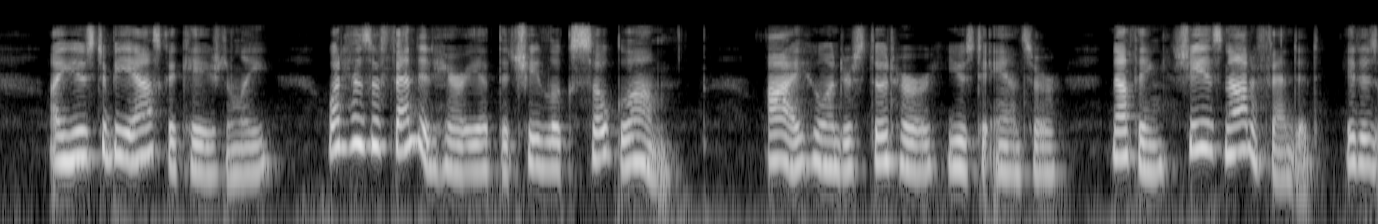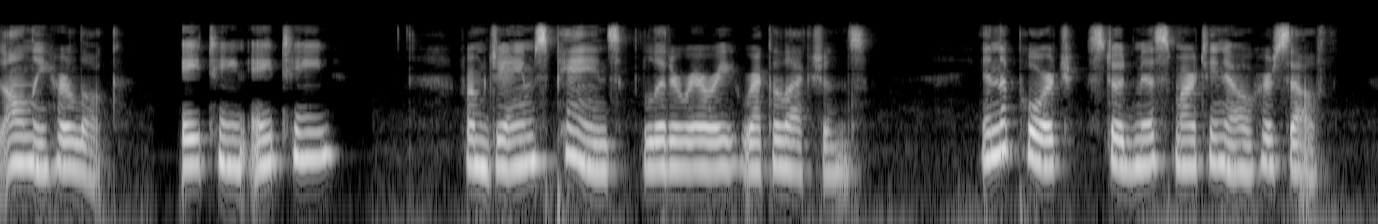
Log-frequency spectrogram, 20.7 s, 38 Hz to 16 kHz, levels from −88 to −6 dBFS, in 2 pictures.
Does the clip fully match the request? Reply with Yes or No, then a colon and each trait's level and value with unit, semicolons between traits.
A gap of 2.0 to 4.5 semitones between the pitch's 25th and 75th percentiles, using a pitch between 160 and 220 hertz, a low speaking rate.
Yes: average, 3.8 semitones; medium, 185 Hz; slow, 130 wpm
